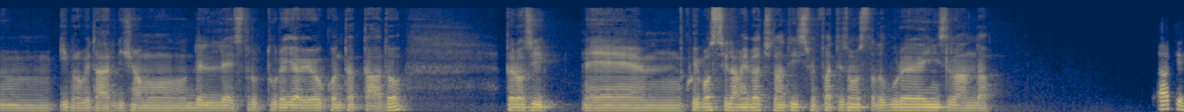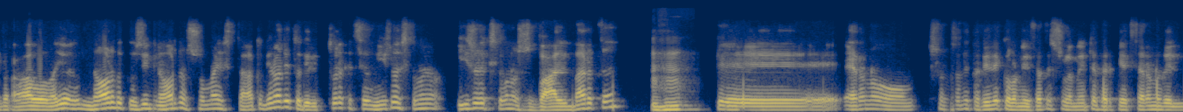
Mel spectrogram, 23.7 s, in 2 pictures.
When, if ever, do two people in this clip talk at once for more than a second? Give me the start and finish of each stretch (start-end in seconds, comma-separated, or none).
none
